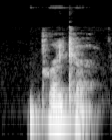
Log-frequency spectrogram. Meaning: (noun) 1. Something that breaks (something else) 2. A machine for breaking rocks, or for breaking coal at the mines 3. The building in which such a machine is placed
- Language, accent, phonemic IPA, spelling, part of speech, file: English, Southern England, /ˈbɹeɪkə/, breaker, noun / interjection, LL-Q1860 (eng)-breaker.wav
